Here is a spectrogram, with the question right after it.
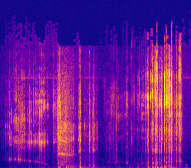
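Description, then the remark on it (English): Crunchy chewing of a grasshopper, with repeated crisp, crackling bites in two bursts, bright and brittle, with no talking over it. “Let's hear that crunchy. Give them some ASMR.”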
